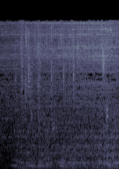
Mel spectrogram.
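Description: Water runs from a sink faucet during a flow-rate test, a steady, unbroken rushing hiss with no other sounds.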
